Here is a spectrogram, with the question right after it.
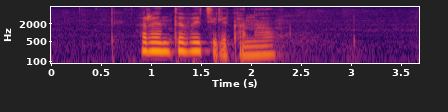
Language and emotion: Russian, neutral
